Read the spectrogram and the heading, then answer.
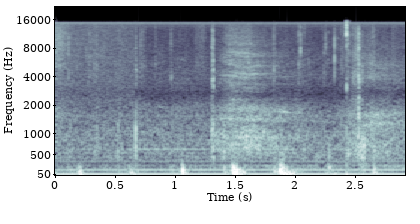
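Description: A woman gives a few short, muffled coughs at uneven intervals, fairly quiet and close, with no talking around them.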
